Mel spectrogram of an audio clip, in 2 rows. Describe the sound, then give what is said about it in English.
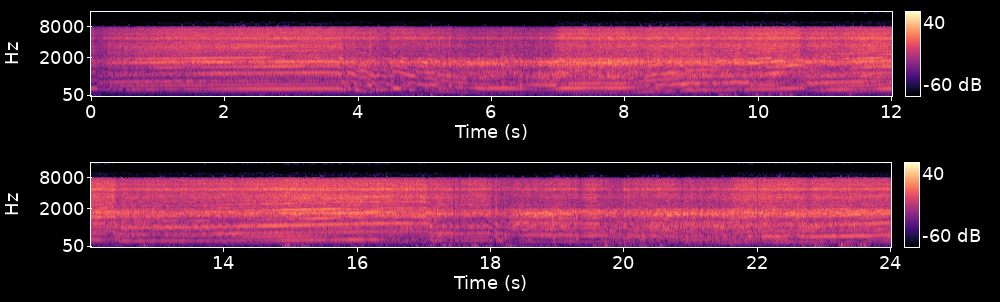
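Open-pipe engine of the TSO40 race car lapping COTA, a loud, continuous harmonic snarl that repeatedly climbs in pitch and then drops sharply as it slows and accelerates again, with no voices. “And that is a couple laps around here at COTA. Now let's go ahead and give you a silent one to appreciate the sound of the TSO40.”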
